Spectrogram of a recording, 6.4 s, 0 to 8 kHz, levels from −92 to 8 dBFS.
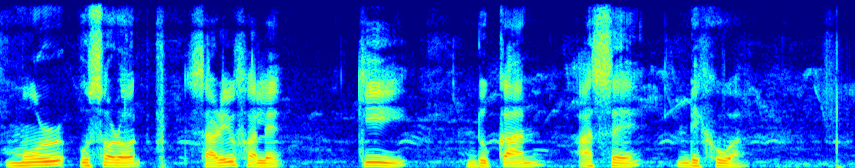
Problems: none marked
